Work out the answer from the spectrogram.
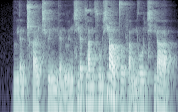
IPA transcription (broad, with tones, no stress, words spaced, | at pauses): ljɛ˨˦nʈ͡ʂʰa˨˦ɪ̯ t͡ɕʰy˨˦nmjɛ˨˩nly˨˦n ɕjɛ˦t̪wa˦n su˨˦ɕjɑ˥˨ʊ̯ t̪ɤ˦fä˨ mjo˦ʊ̯ t͡ɕʰjä˥˨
